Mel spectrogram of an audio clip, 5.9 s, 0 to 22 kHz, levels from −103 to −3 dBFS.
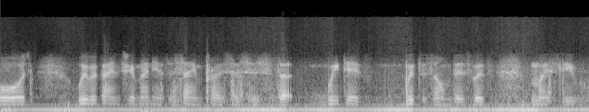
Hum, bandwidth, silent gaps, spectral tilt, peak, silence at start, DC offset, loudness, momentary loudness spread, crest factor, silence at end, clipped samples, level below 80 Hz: none; 10.5 kHz; none; -7.5 dB/octave; -4 dBFS; 0 s; under 0.1%; -24 LUFS; 5 LU; 18 dB; 0 s; under 0.1%; -28 dBFS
